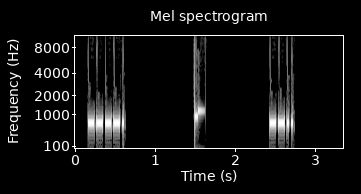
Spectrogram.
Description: Morse code, heard as a keyed tone, about 44 wpm, 700 Hz. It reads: 9 Z
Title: Single Letter-Number 45wpm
